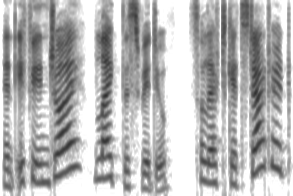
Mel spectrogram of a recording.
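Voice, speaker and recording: A woman reading a children's storybook aloud, addressing young listeners in an expressive storytelling manner. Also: a little high, normal speed, no echo, dull audio. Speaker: children's storybook reader, channel host.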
